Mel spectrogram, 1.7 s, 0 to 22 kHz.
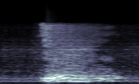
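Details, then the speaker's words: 1978 Suzuki GS1000C four, after carb cleaning, new fuel filter, fresh gas and replaced #2 float needle valve that was stuck and flooding: quick clean throttle blip rising and settling smoothly, no stumble or popping; revving healthy. "So I pulled the bolt and then pulled the float and then swapped that out. So yeah, she's purring now."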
